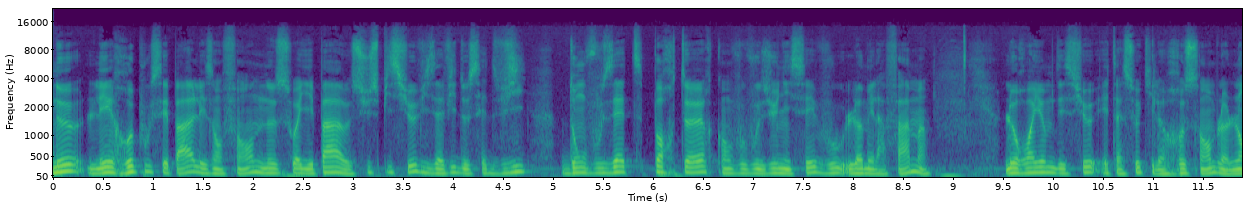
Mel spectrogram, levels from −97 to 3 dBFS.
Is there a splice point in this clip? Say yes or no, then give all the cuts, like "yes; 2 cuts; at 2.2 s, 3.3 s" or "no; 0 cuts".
no; 0 cuts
